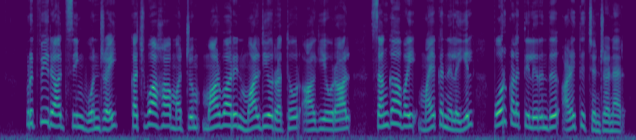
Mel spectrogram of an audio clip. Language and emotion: Tamil, neutral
